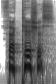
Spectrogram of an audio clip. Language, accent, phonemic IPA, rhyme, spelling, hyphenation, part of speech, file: English, General American, /fækˈtɪʃəs/, -ɪʃəs, factitious, fac‧ti‧tious, adjective, En-us-factitious.ogg
- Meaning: 1. Created by humans; artificial 2. Counterfeit, fabricated, fake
